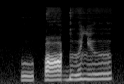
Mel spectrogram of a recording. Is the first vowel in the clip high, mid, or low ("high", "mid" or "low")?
high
